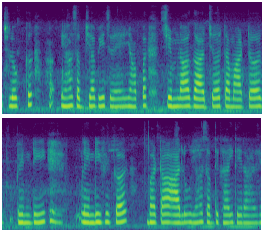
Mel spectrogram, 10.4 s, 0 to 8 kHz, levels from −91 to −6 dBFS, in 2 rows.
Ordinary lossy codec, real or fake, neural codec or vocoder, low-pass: Opus, 64 kbps; real; none; 7.2 kHz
